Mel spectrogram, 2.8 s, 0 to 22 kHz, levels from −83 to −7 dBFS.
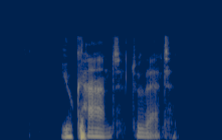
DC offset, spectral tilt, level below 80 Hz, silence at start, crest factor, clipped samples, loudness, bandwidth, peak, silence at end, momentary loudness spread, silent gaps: under 0.1%; -5.5 dB/octave; -60 dBFS; 0.75 s; 24 dB; under 0.1%; -42 LUFS; 8 kHz; -20 dBFS; 0.6 s; 11 LU; none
